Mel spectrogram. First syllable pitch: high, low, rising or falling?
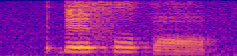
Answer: high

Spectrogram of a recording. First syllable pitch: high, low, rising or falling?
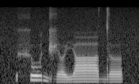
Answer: high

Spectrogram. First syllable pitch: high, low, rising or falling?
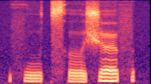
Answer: low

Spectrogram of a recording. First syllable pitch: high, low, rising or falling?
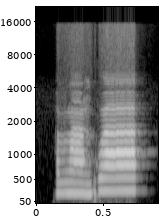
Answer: low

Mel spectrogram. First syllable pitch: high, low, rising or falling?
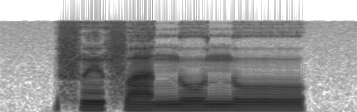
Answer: low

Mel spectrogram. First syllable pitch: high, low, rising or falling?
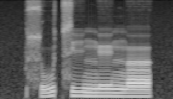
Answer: rising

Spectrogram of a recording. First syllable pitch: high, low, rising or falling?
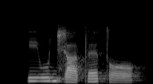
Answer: high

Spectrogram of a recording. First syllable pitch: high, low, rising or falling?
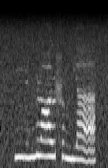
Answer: rising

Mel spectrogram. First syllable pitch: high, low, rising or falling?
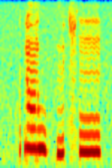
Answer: high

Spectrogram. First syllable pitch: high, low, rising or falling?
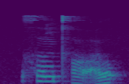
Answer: high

